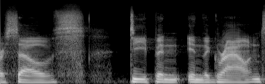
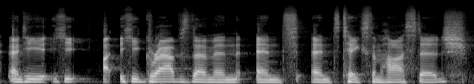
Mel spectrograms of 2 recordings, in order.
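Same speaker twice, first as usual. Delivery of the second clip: normal talking voice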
